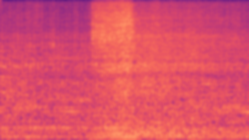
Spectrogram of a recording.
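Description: A tractor engine running steadily after being restarted at a worksite where a JCB is also in use, with a continuous loud mid-range rumble that swells slightly midway, close by and without speech.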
